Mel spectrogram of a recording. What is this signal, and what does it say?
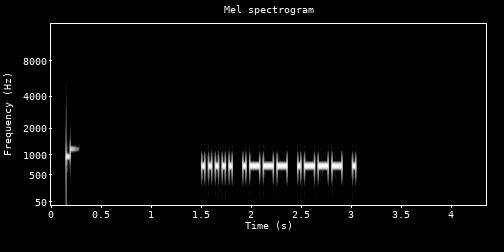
Morse code, heard as a keyed tone, about 36 wpm, 700 Hz. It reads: 5JJE
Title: Four Challenging Letter-Number Combinations 35wpm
